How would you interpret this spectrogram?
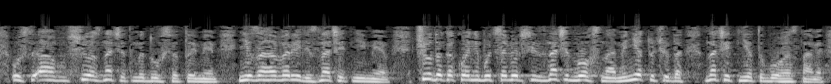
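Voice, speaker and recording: A man preaching a sermon in an earnest way, telling stories from his church and reading scripture aloud. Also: a little high. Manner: earnest, addresses listeners as brothers and sisters. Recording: dull lo-fi recording with faint hiss.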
